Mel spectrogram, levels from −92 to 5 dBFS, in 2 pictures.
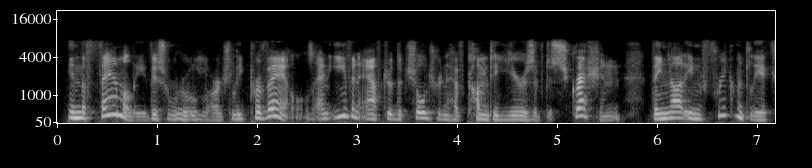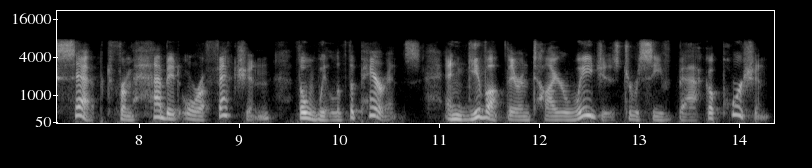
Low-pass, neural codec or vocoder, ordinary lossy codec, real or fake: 7.2 kHz; none; Opus, 32 kbps; real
